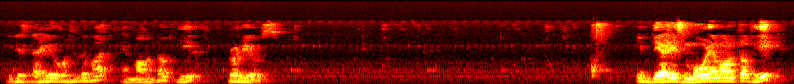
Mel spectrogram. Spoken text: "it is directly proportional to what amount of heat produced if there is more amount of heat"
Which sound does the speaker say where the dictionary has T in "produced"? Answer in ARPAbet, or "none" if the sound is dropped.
none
